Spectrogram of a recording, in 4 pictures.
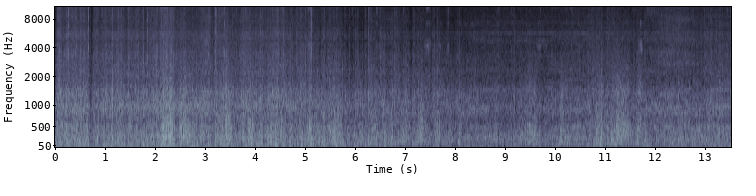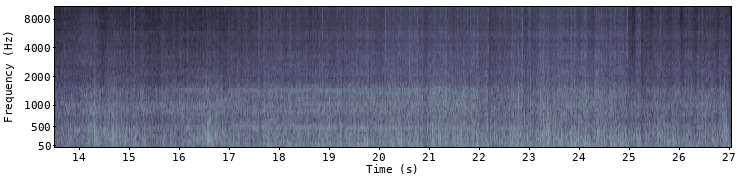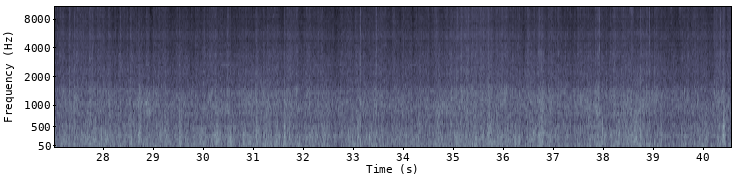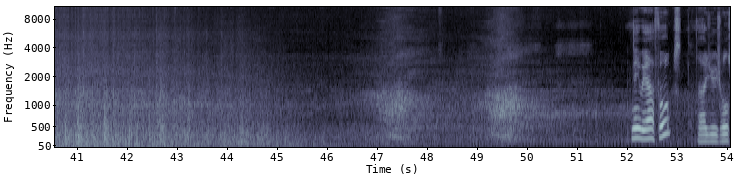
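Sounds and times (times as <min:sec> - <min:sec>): road noise: 0:00.0 - 0:54.0
wind rushing on microphone: 0:00.0 - 0:54.0.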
